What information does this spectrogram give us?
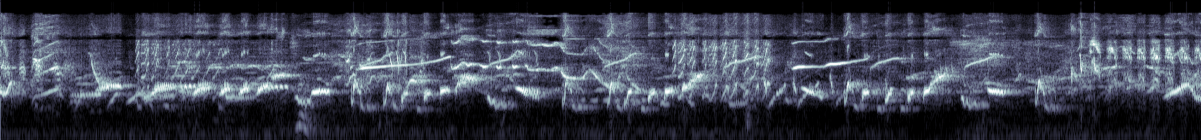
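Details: White-rumped shama, a loud, very busy song used as training audio for songbirds: dense, varied phrases of whistled slurs, rising and falling sweeps and rapid chattering trills, almost unbroken over nine seconds with only brief pauses.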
